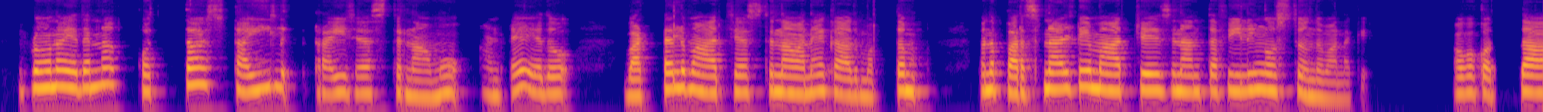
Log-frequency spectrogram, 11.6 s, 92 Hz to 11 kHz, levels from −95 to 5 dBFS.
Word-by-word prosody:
ఇప్పుడు 260 Hz, +3 st, +3 dB
మనం 275 Hz, +1 st, +6 dB
ఏదన్నా 265 Hz, +4 st, +2 dB, 0.2 s
కొత్త 225 Hz, +5 st, -5 dB, 0.2 s
స్టైల్, 245 Hz, +3 st, 0 dB, 0.2 s
ట్రై 210 Hz, 0 st, -3 dB
జేస్తున్నాము. 205 Hz, -2 st, -3 dB, 0.3 s
అంటే, 190 Hz, +5 st, -5 dB, 0.2 s
ఏదో 210 Hz, 0 st, -2 dB, 0.5 s
బట్టలు 245 Hz, +7 st, +3 dB
మార్చేస్తున్నామనే 220 Hz, 0 st, 0 dB
కాదు, 190 Hz, -2 st, -1 dB
మొత్తం 235 Hz, +6 st, 0 dB, 0.5 s
మన 240 Hz, +1 st, +5 dB
పర్సనాలిటీ 245 Hz, +5 st, +3 dB
మార్చేసినంత 230 Hz, -1 st, +1 dB
ఫీలింగ్ 235 Hz, +1 st, +2 dB
వస్తుంది 220 Hz, -5 st, -4 dB
మనకి. 160 Hz, -1 st, -16 dB, 0.7 s
ఒక 210 Hz, -, -1 dB
కొత్త 210 Hz, +3 st, -4 dB
225 Hz, 110 wpm, -21 LUFS, 210-240 Hz, 0.7 s, మనం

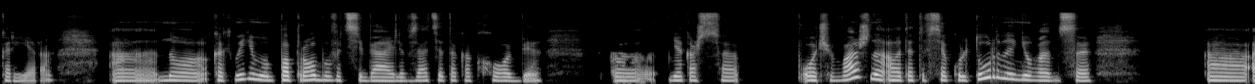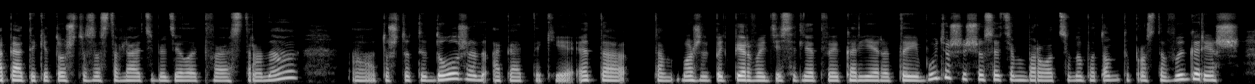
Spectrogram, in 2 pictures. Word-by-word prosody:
карьера, 155 Hz, -, -4 dB, 0.6 s
а, 175 Hz, 0 st, 0 dB
но, 185 Hz, +3 st, +1 dB
как 190 Hz, +1 st, -2 dB
минимум, 220 Hz, -5 st, +2 dB
попробовать 195 Hz, -1 st, +2 dB
себя 175 Hz, -1 st, +1 dB
или 165 Hz, +1 st, -2 dB
взять 180 Hz, +2 st, -3 dB
это 185 Hz, 0 st, -3 dB
как 180 Hz, -1 st, -8 dB
хобби, 175 Hz, -4 st, -2 dB, 0.7 s
а, -, -, -3 dB, 0.5 s
мне 190 Hz, 0 st, 0 dB
кажется, 180 Hz, -1 st, -2 dB, 0.6 s
очень 185 Hz, -1 st, +1 dB
важно. 245 Hz, -, +4 dB
А 195 Hz, -, +3 dB
вот 190 Hz, 0 st, +1 dB
это 195 Hz, +2 st, -2 dB
все 195 Hz, +2 st, 0 dB
культурные 245 Hz, -, +2 dB
нюансы 180 Hz, -4 st, +1 dB, 1.1 s
А, 180 Hz, -2 st, +3 dB
опять-таки 185 Hz, -2 st, +2 dB
то, 185 Hz, +1 st, 0 dB
что 185 Hz, +2 st, -3 dB
заставляет 180 Hz, 0 st, -1 dB
тебя 180 Hz, -1 st, -3 dB
делать 180 Hz, 0 st, -1 dB
твоя 175 Hz, -3 st, -3 dB
страна, 210 Hz, -, -1 dB, 0.5 s
а, 175 Hz, -1 st, -3 dB
то, 185 Hz, -, -5 dB
что 190 Hz, +2 st, -3 dB
ты 185 Hz, +1 st, -2 dB
должен, 220 Hz, +2 st, +4 dB
опять-таки 175 Hz, -1 st, -4 dB
это, 195 Hz, -2 st, +1 dB, 0.2 s
там, 175 Hz, -1 st, -3 dB
может 185 Hz, -1 st, +1 dB
быть, 185 Hz, 0 st, +1 dB
первые 185 Hz, -3 st, +4 dB
10 180 Hz, +2 st, -3 dB
лет 185 Hz, -1 st, 0 dB
твоей 180 Hz, 0 st, +2 dB
карьеры 185 Hz, -1 st, +1 dB
ты 185 Hz, +1 st, +3 dB
будешь 280 Hz, -, 0 dB
еще 230 Hz, -2 st, +1 dB
с 215 Hz, -, -2 dB
этим 200 Hz, -2 st, -1 dB
бороться, 185 Hz, -1 st, -1 dB
но 190 Hz, +1 st, -2 dB
потом 195 Hz, +2 st, -3 dB
ты 205 Hz, -, -10 dB
просто 190 Hz, 0 st, -3 dB
выгоришь. 215 Hz, 0 st, +3 dB
185 Hz, 140 wpm, -21 LUFS, 180-200 Hz, 1.1 s, важно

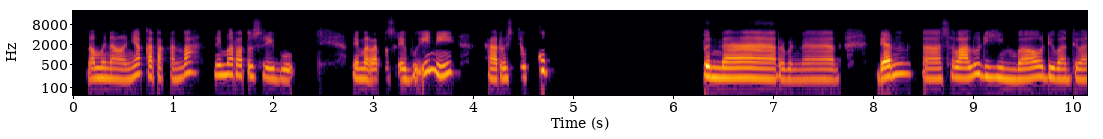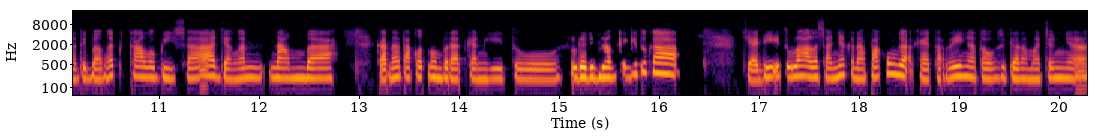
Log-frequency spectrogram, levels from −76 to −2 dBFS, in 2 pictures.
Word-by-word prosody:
nominalnya 195 Hz, +3 st, 0 dB
katakanlah 195 Hz, +6 st, -1 dB, 0.2 s
Rp500.000. 225 Hz, -7 st, 0 dB, 0.7 s
Rp500.000 185 Hz, 0 st, -1 dB
ini 290 Hz, -2 st, +2 dB, 0.3 s
harus 195 Hz, +1 st, +1 dB
cukup 300 Hz, +10 st, -2 dB, 1.5 s
Benar 200 Hz, -2 st, +6 dB
benar. 180 Hz, 0 st, -3 dB, 0.5 s
Dan, 220 Hz, +4 st, +9 dB, 0.3 s
eee, 195 Hz, 0 st, 0 dB
selalu 210 Hz, +1 st, +3 dB
dihimbau, 200 Hz, 0 st, +1 dB
diwanti-wanti 190 Hz, -1 st, -1 dB
banget. 210 Hz, +5 st, -2 dB
Kalau 215 Hz, -2 st, 0 dB
bisa, 195 Hz, 0 st, -5 dB, 0.3 s
jangan 200 Hz, +2 st, -3 dB
nambah, 200 Hz, 0 st, +1 dB, 0.5 s
karena 185 Hz, +4 st, +1 dB
takut 215 Hz, 0 st, -1 dB
memberatkan, 190 Hz, -2 st, -1 dB
gitu. 190 Hz, 0 st, -5 dB, 0.5 s
Sudah 210 Hz, +1 st, +4 dB
dibilang 210 Hz, 0 st, +3 dB
kayak 210 Hz, -, -6 dB
gitu, 300 Hz, -, 0 dB
Kak. 275 Hz, -2 st, +5 dB, 0.7 s
Jadi 170 Hz, +2 st, 0 dB, 0.2 s
itulah 225 Hz, +2 st, +2 dB
alasannya 210 Hz, +2 st, -1 dB
kenapa 205 Hz, 0 st, -1 dB
aku 245 Hz, -, -6 dB
nggak 235 Hz, -3 st, +2 dB
katering 210 Hz, +4 st, -1 dB
atau 195 Hz, -1 st, -3 dB
segala 195 Hz, -2 st, -1 dB
macamnya. 200 Hz, +1 st, -3 dB
200 Hz, 110 wpm, -22 LUFS, 190-215 Hz, 1.5 s, Dan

